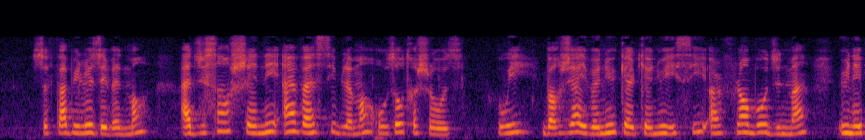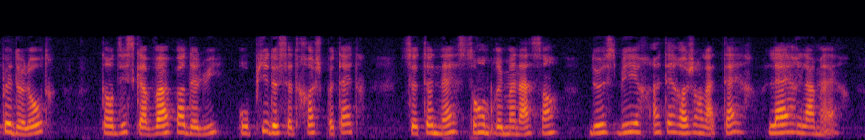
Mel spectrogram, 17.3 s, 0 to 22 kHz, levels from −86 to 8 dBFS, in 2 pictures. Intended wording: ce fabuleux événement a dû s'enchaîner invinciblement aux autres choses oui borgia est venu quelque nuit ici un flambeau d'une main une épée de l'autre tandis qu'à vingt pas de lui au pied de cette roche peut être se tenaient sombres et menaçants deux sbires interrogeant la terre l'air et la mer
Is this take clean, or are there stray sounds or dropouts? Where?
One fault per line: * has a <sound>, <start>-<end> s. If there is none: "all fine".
all fine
